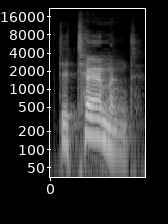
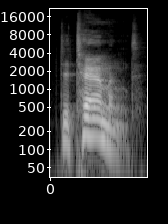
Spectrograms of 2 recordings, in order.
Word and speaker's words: determined: similar to the verb it has 3 syllables and the stress is on the second syllable the only difference is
